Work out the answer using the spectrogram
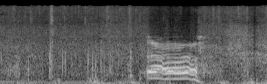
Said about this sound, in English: And bloody hell, it's really pelting it down with rain. I'm trying to be profound here. It's difficult when you're running in the rain.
